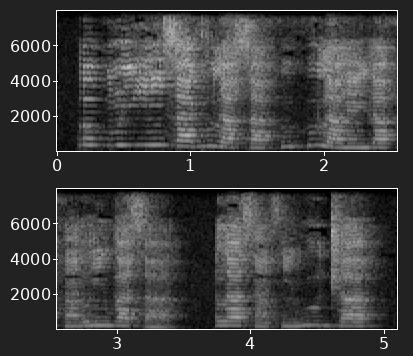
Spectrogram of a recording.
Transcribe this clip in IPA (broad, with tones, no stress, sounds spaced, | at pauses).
ɾ ɔ˦ ɡ͡b ũ˦ j i˦ ɾ ĩ˦ s a˦ ɡ u˦ l a˧ s a˨ h u˧ h u˦ l a˧ ɾ ɛ̃˧ j a˧ h ã˨ ɾ o˧ ɾ ĩ˧ w a˧ s a˨ | l a˧ s ã˨ s ĩ˨ w u˧ d͡ʒ a˧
